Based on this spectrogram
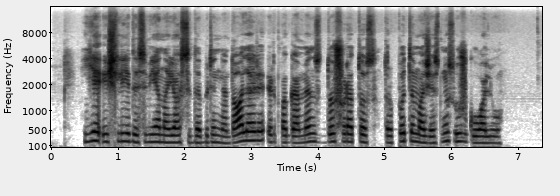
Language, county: Lithuanian, Klaipėda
